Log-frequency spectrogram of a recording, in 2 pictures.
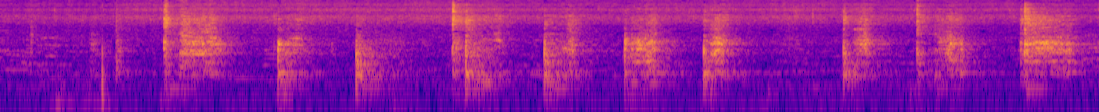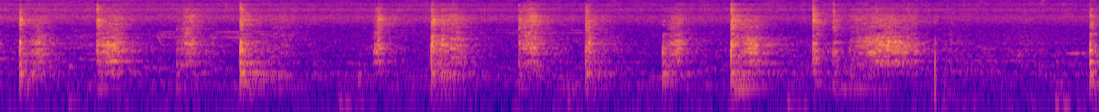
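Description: Vegetables are stir-fried over low heat in a pan, with rhythmic utensil scrapes and clinks about once a second over a gentle, steady sizzle.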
